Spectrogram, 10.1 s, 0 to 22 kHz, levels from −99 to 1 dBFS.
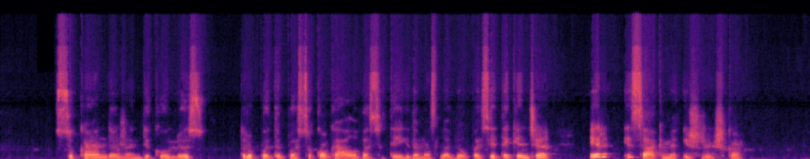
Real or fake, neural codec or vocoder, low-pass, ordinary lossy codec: fake; vocoder, 44.1 kHz, 128 mel bands every 512 samples, BigVGAN v2; 19.8 kHz; Opus, 16 kbps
